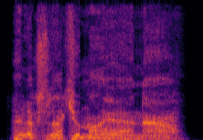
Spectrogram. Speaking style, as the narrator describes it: grunted

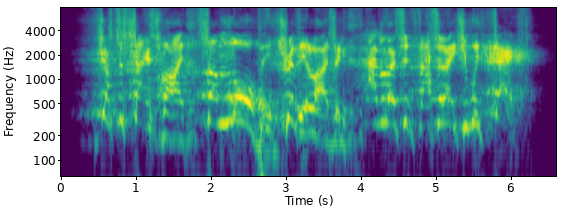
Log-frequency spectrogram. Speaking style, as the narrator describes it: He bellowed

